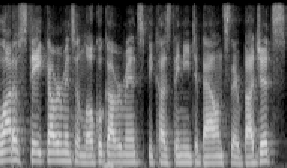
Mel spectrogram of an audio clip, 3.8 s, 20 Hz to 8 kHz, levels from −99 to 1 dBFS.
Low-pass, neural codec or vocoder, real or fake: 7.2 kHz; none; real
